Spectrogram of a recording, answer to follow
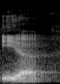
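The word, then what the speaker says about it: Oia: on the edge edge of the island um IIA which is where we are that's spelled o i a but pronounced IIA is uh perhaps the most picturesque of those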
